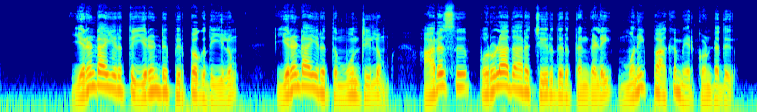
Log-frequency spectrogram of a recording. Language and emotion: Tamil, neutral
